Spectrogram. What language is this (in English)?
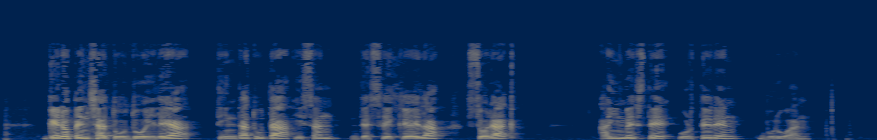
Basque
